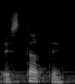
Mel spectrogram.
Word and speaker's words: estate: I added a photo that reminds me of how the word is pronounced cuz summer is estate and it's just like estate but for some reason it's difficult for me to come up with this association.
